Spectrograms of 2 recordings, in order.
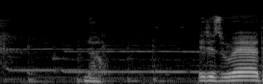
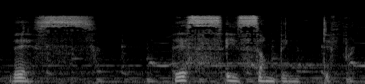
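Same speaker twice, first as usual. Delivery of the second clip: hushed; 3 semitones lower, 6 dB quieter than usual. Acted. Seer reveals the crystal.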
